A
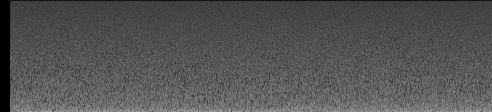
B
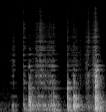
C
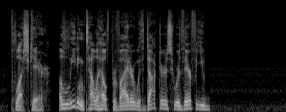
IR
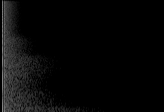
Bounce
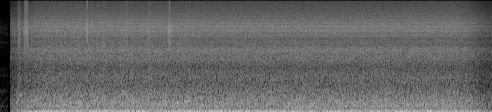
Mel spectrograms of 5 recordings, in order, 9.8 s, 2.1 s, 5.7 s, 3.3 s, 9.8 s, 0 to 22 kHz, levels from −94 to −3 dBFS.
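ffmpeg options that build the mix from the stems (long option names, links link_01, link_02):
-filter_complex "[0:a]aemphasis=mode=reproduction:type=50kf,dynaudnorm=framelen=130:gausssize=9:maxgain=12dB,aexciter=amount=1.8:drive=3.7:freq=2700,volume=-4dB,asplit=2[link_01][link_02];[link_02]volume=-7dB[link_03];[2:a]lowshelf=frequency=500:gain=-8.5,aeval=exprs='(mod(35.5*val(0)+1,2)-1)/35.5':channel_layout=same,volume=2.5dB[link_04];[3:a]atrim=start_sample=2205[link_05];[link_03][link_05]afir=irnorm=-1:irlink=0[link_06];[link_01][link_04][link_06]amix=inputs=3:normalize=0,acompressor=mode=upward:threshold=-55dB:ratio=2.5,equalizer=frequency=125:width_type=o:width=1:gain=-9,equalizer=frequency=1000:width_type=o:width=1:gain=-9,equalizer=frequency=2000:width_type=o:width=1:gain=-6,equalizer=frequency=8000:width_type=o:width=1:gain=8"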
